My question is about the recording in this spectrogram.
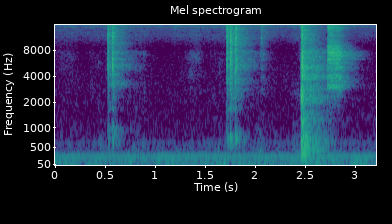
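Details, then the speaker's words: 2003 Toyota Corolla 1.8 L, after a new timing chain tensioner O-ring, engine turned slowly by hand with a 19 mm socket in a quiet shop: a few sharp metallic clicks as the tensioner releases and takes up the chain. "And there you go. Did you hear it there, boys and girls? And that's it tensioning."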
